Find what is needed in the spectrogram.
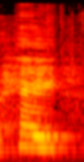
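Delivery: usual speaking voice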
